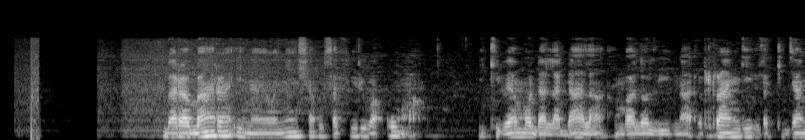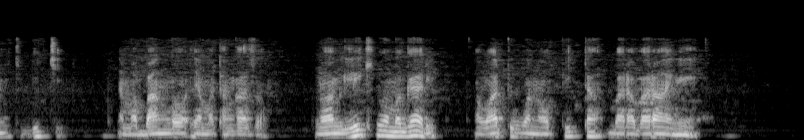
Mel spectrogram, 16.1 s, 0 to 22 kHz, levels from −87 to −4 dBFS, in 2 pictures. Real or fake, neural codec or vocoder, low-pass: real; none; 7.2 kHz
